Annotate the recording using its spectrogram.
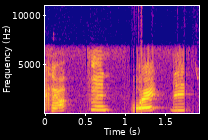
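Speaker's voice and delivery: very high, broken-up mom voice; breaking-up phone call. Acted. Mom calls her flying son, high voice breaking up. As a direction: cut in and out like a bad connection. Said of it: "the call drops".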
